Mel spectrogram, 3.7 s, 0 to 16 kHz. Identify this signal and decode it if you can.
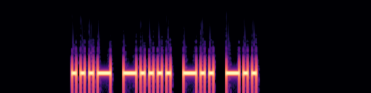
Morse code, heard as a keyed tone, about 28 wpm, 700 Hz. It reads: V6DD
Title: All Cut Numbers - 4-Digit 28wpm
